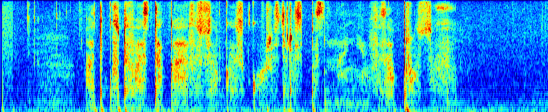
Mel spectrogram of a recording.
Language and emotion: Russian, neutral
